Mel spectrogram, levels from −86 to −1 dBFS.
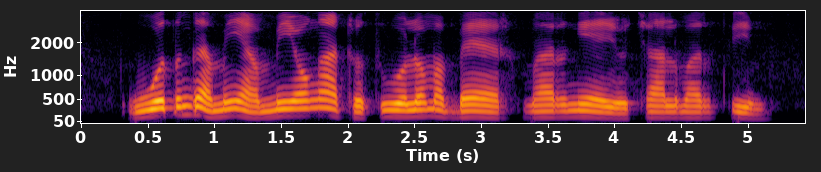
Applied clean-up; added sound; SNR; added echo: none; none; none; none.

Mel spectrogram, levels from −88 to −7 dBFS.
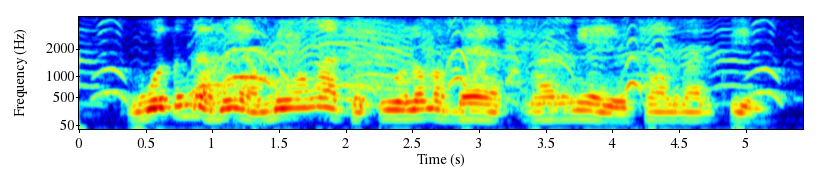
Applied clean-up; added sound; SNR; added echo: none; Crowd / Cheering; 11 dB; reverberation time 0.2 s.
